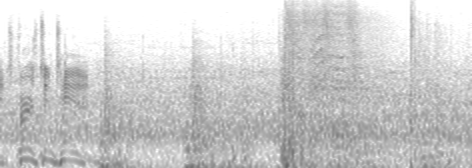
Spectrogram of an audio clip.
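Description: Armoured players collide with heavy thuds.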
